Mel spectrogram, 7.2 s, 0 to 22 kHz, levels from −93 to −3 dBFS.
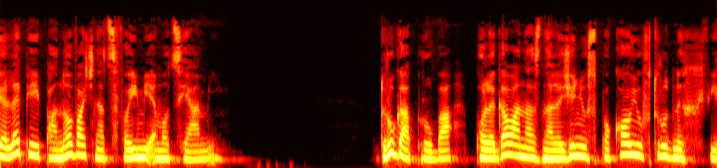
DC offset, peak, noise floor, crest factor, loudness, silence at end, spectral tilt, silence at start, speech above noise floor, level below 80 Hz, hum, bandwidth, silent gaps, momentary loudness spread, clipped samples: under 0.1%; -2 dBFS; -85 dBFS; 16 dB; -17 LUFS; 0 s; -7 dB/octave; 0 s; 68 dB; -60 dBFS; none; 14.5 kHz; none; 8 LU; under 0.1%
